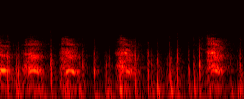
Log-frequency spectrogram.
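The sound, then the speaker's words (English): A hurt, sore dog, just turned loose in the Badlands, barks and whimpers, letting out four or so strained, whiny yelps in quick succession with short sniffing and scuffling noises between them. “We switched from car to our horses and turned the dog loose.”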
